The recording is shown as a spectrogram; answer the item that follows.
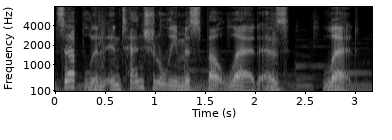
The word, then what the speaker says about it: Led: They were concerned that lead would be pronounced like the Warriors blew a 3-1 lead to the Cavs, rather than lead, like, there's too much lead in the water supply.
